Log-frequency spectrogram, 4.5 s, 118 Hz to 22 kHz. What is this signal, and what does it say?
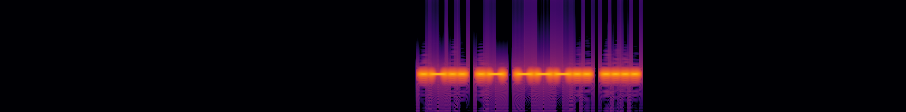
Morse code, heard as a keyed tone, about 52 wpm, 700 Hz. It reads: LA8H
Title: DXCC-100 Call Signs - 4 Characters - Repeated 3x - 50wpm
